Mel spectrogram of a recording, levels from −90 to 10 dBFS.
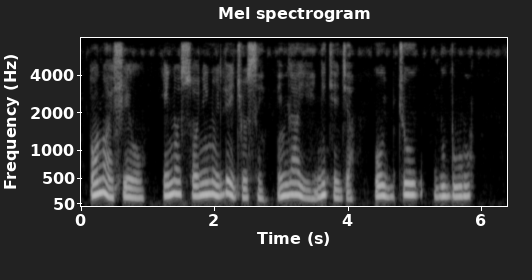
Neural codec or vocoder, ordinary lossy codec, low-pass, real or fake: codec, 16 kHz, 2 kbps, FunCodec, trained on Chinese and English, 25 frames a second; none; 7.2 kHz; fake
